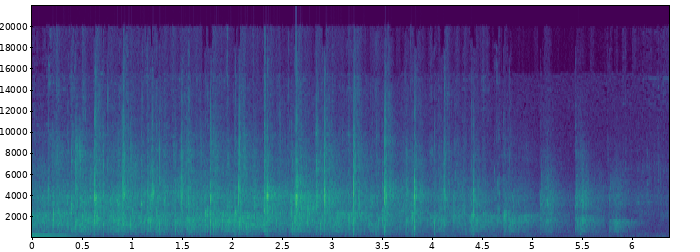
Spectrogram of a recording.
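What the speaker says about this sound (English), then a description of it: "Please put a round of applause for the teachers." An audience at a community fundraising banquet gives the teachers a sustained round of applause: dense, steady clapping from many hands fills the room, then thins out slightly toward the end.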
